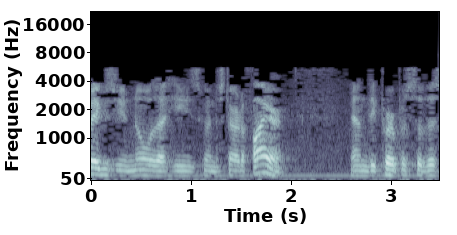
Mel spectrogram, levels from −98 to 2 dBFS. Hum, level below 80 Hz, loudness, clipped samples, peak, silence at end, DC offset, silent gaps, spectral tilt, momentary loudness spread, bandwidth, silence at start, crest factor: none; -60 dBFS; -21 LUFS; under 0.1%; -2 dBFS; 0 s; under 0.1%; none; -10.5 dB/octave; 22 LU; 5.8 kHz; 0 s; 18 dB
